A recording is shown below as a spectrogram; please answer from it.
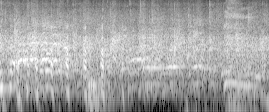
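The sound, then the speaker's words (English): Applause from a crowd at a jazz concert as the band members are introduced, thick continuous clapping that is strongest early and eases slightly, with a voice speaking over it. “Keep that round of applause going for Mr. Joshua Ramos”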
